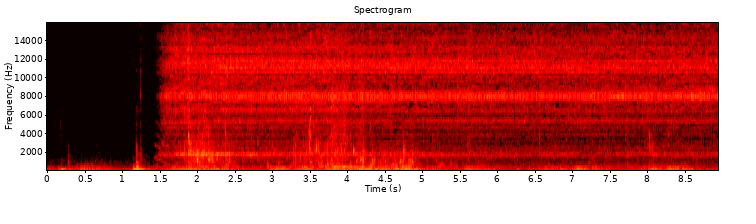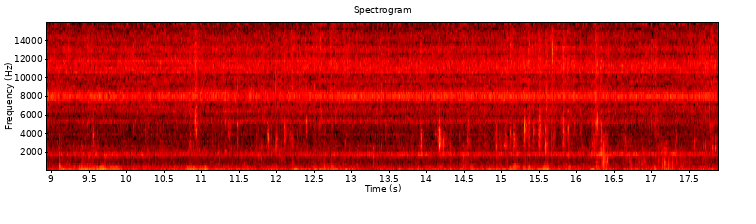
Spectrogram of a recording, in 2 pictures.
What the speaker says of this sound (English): let's give it a good rinse.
